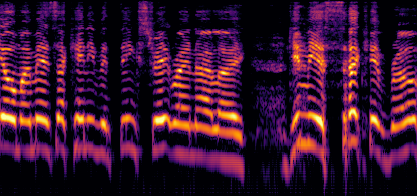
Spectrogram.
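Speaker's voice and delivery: high, flustered, can't-think-straight voice. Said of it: "I'm like".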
